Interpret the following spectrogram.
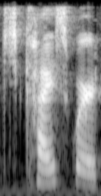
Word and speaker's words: chi-square: have a little bit of affinity for the chi-square test and yes that is how you pronounce it it's based on the Greek letter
